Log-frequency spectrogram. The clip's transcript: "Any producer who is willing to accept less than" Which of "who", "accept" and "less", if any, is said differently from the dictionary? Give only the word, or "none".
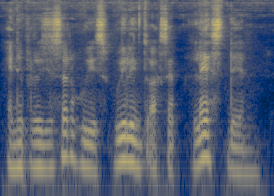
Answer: none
